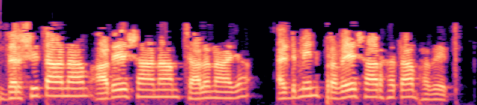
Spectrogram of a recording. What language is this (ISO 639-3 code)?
san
